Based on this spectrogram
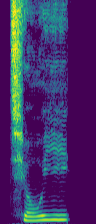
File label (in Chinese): "求医", Chinese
